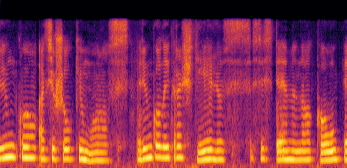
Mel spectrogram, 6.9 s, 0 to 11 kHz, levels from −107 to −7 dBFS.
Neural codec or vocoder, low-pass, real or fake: codec, 16 kHz, 4 kbps, FreqCodec, smaller model; 7.2 kHz; fake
